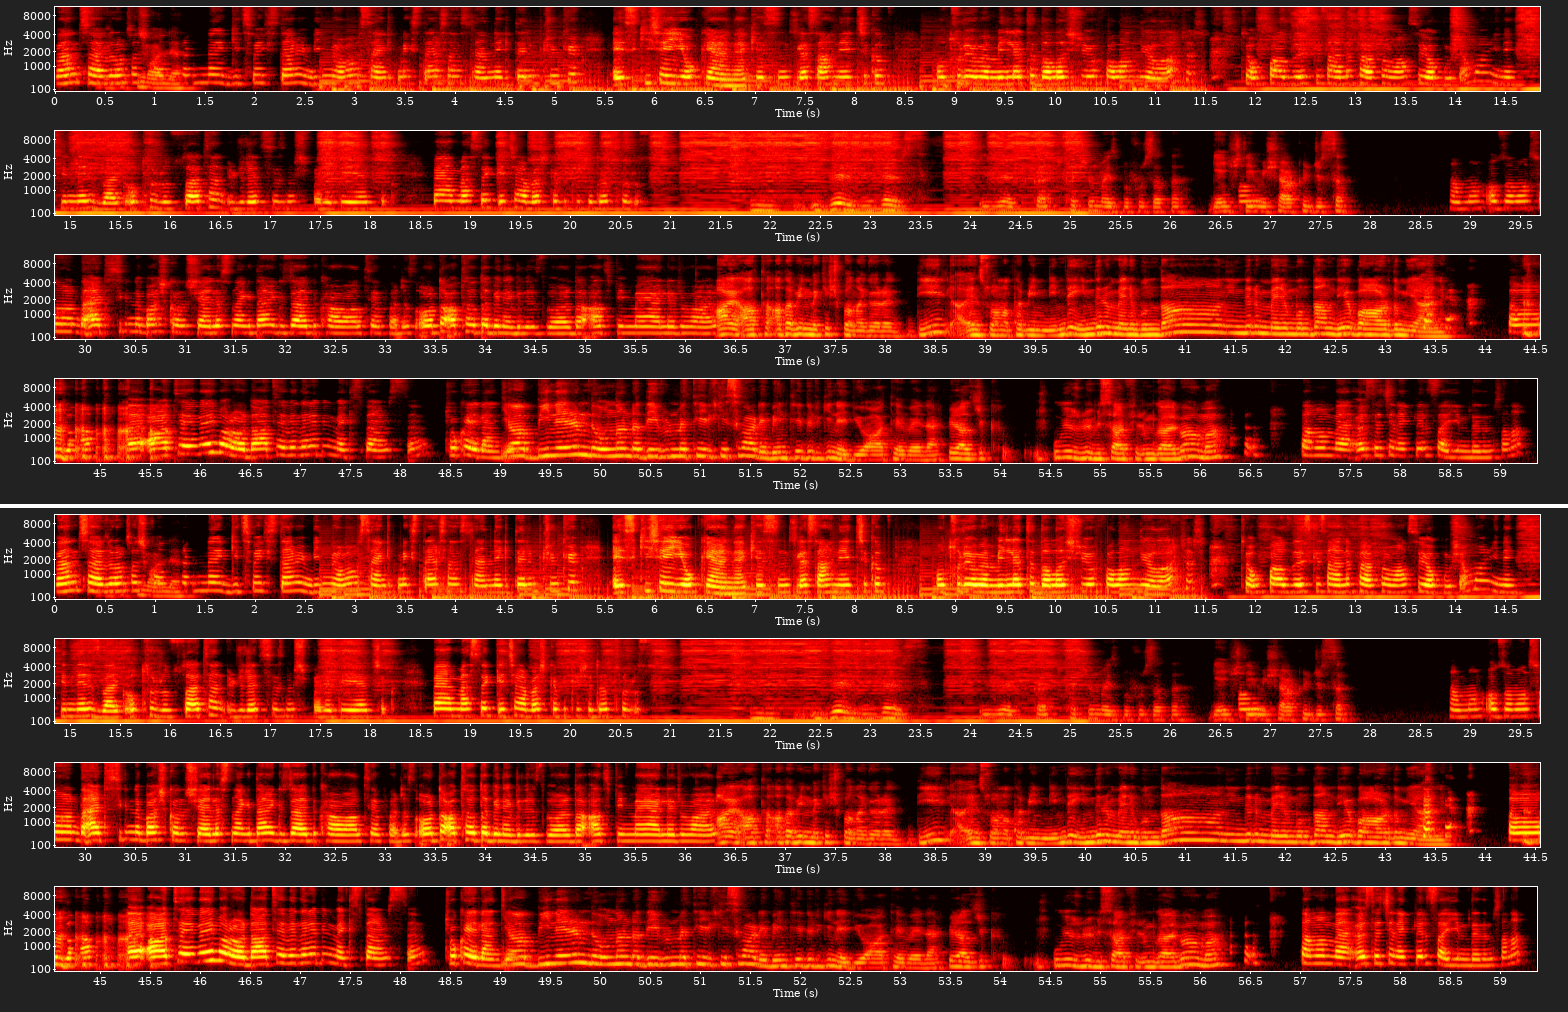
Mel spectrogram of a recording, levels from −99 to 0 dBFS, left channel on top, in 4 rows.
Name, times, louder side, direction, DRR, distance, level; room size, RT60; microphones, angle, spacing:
voice 1, 0.0-1.1 1.4-8.3 8.8-14.6 14.9-18.0 18.6-20.7 26.7-26.9 28.8-36.3 43.4-43.5 44.2-44.9 45.3-49.1 57.0-59.2, right 4 dB, 40° right, 0.4 m, -30 dB
voice 2, 0.8-1.3 21.8-23.4 24.1-26.1 26.4-27.8 36.3-43.7 44.4-45.3 49.0-54.0 54.3-56.3, left 2 dB, 20° left, 0.4 m, -38 dB
sound 1, 2.6-11.5, right 1 dB, 75° right, 0.9 m, -43 dB
Domestic sounds home sounds, 11.1-25.5, left 3 dB, 40° left, 1.1 m, -43 dB
4.0 x 2.5 x 3.4 m
head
